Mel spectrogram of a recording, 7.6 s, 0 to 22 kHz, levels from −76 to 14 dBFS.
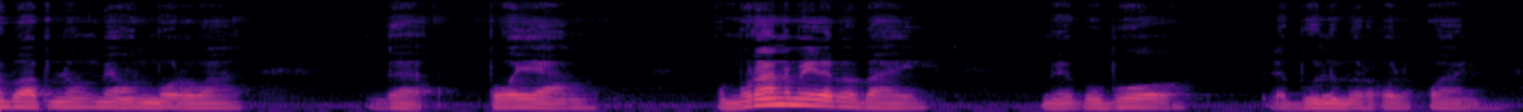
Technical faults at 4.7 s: none

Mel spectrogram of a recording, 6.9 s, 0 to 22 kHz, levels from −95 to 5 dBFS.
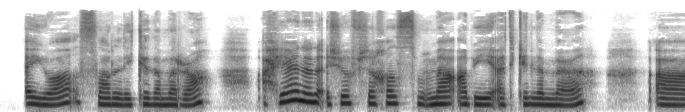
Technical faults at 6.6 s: none

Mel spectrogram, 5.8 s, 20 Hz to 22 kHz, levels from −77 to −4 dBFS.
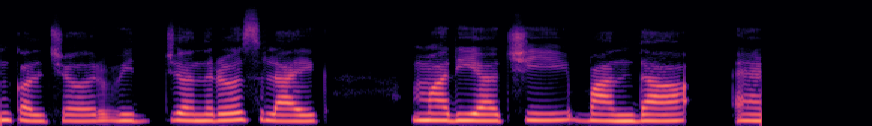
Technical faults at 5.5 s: cut-off end

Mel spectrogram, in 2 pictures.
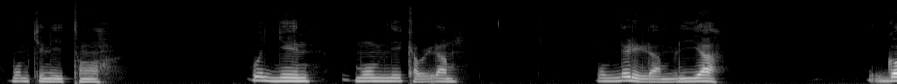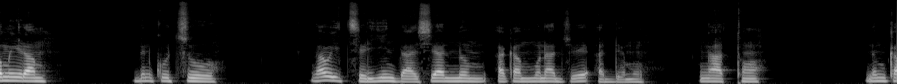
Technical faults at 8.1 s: generation loss

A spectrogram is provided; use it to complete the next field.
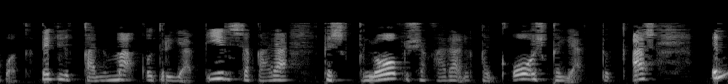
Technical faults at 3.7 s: AAC compression

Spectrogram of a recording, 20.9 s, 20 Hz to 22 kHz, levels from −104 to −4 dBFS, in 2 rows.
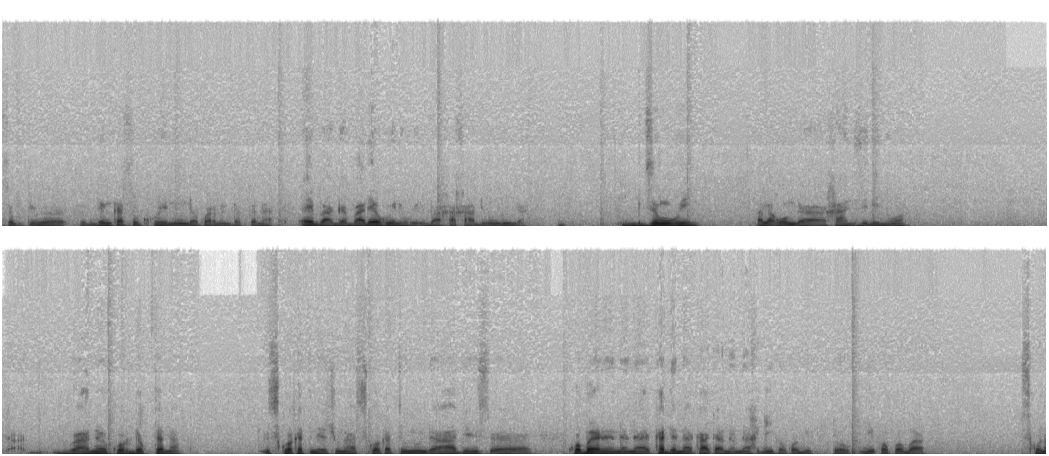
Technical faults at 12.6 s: comfort noise in place of the background

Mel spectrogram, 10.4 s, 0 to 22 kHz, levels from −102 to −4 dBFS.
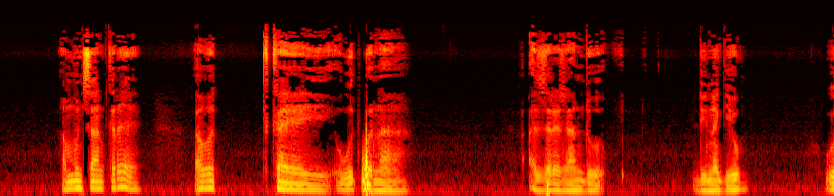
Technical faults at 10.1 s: AAC compression

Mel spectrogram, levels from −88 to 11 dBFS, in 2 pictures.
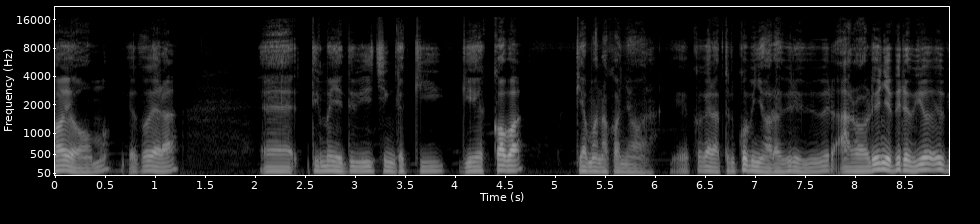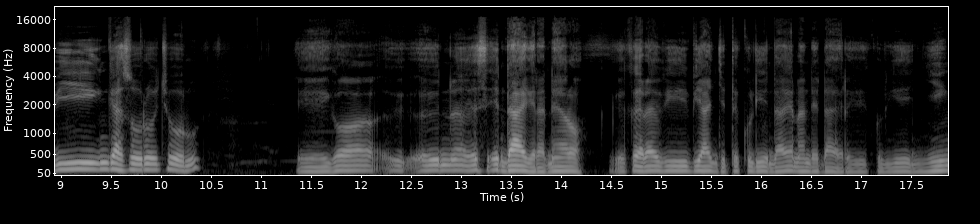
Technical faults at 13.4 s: none

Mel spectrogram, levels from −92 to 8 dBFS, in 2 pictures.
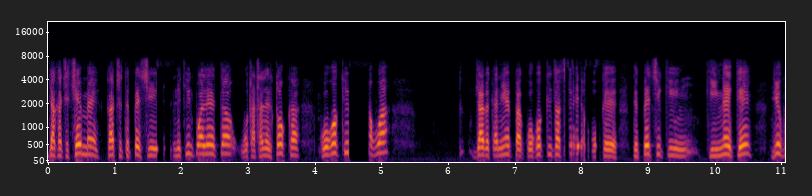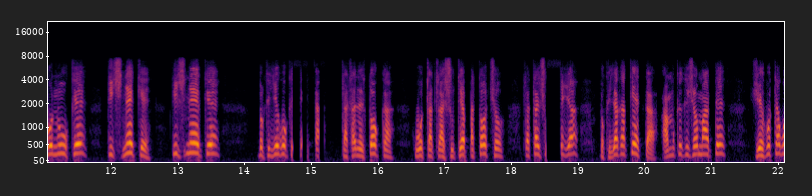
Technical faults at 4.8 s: lost AMR speech frames

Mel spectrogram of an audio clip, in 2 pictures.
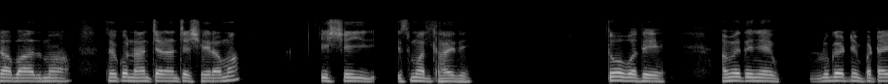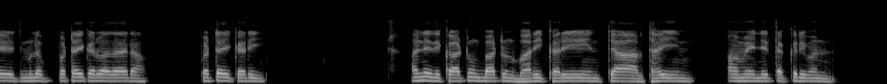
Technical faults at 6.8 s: lost packet rebuilt from error correction; short concealed packet loss

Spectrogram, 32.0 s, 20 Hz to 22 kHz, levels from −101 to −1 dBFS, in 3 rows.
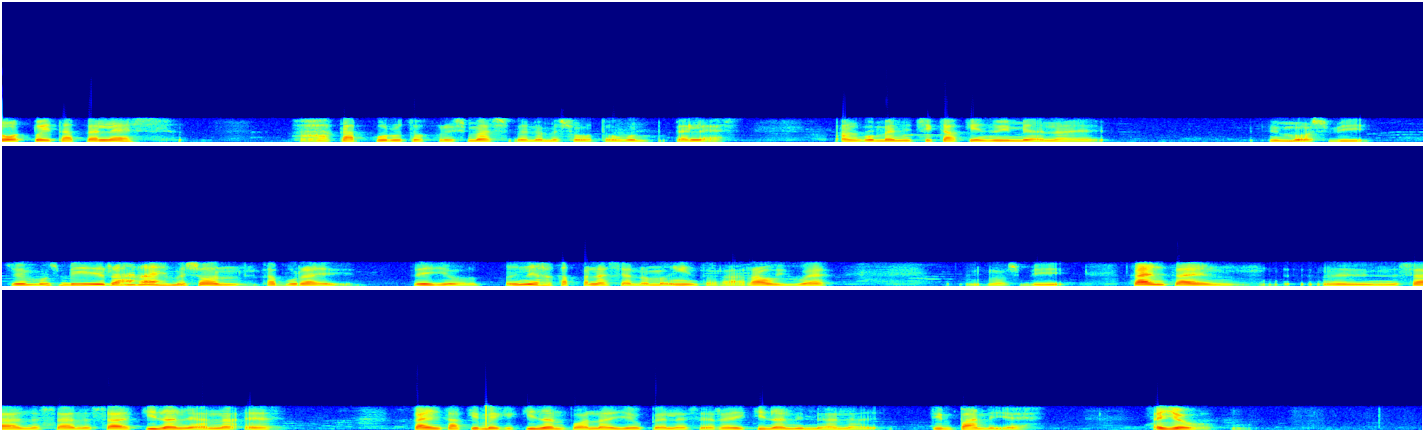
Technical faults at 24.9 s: bit errors on a digital phone line

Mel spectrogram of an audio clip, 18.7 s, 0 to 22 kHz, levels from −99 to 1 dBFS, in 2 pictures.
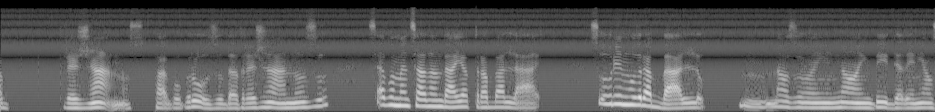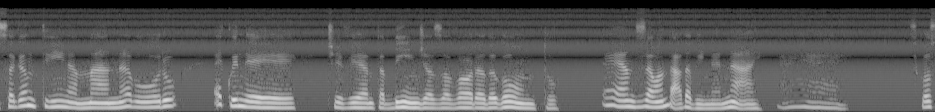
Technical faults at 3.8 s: DECT cordless phone buzz

